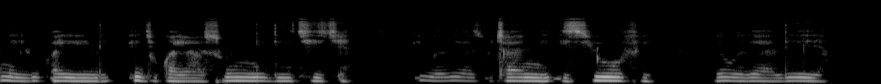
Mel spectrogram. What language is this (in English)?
Igbo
